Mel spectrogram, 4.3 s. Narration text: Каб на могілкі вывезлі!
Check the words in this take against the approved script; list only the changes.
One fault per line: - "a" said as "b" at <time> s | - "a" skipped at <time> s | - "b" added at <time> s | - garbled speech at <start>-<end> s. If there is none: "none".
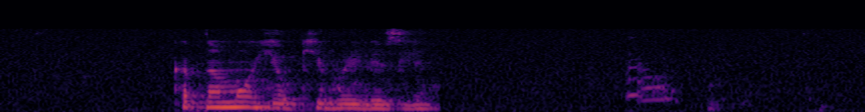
none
